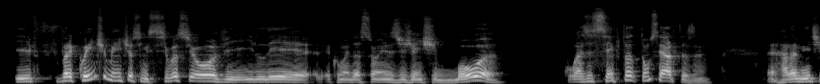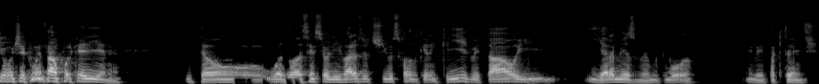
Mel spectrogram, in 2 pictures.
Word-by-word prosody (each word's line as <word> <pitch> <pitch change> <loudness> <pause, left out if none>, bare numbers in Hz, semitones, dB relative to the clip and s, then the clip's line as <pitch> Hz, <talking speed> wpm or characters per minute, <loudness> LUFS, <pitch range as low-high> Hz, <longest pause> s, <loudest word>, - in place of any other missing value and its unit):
e 135 +1 +1
frequentemente, 175 - +2
assim, 135 -4 -3
se 130 +4 -9
você 180 +2 0
ouve 150 -6 +5
e 115 +1 -1
lê 120 -2 +2 0.2
recomendações 115 0 -4
de 110 - -3
gente 115 0 -3
boa 100 - +4 0.6
quase 130 +2 -4
sempre 160 +4 -3
tá 205 - +2
estão 185 -2 -4
certas, 155 - +1
né. 90 -1 -12 0.6
É, - - -5
raramente, 135 +7 +1
vão 145 0 +1
te 140 +2 -2
recomendar 150 +2 +5
uma 145 - +3
porcaria, 135 -5 +1
né, 95 -2 -10 0.6
então, 110 +4 -1 0.3
o 120 - -1
Adolescence, 115 +3 -1
eu 135 - +3
li 120 0 0
vários 120 +1 +1
artigos 125 +1 -7
falando - - -5
que - - -6
era - - -5
incrível 125 -1 -4
e - - -8
tal, 70 +1 +1
e 245 - -5 0.4
e 110 -2 -3
era 115 +2 +3
mesmo, 110 -6 -2
é - - -7
muito 100 +1 -10
boa, 105 -4 -4 0.5
é - - -9
bem 100 - -6
impactante. 100 +2 -6
120 Hz, 180 wpm, -24 LUFS, 110-140 Hz, 0.6 s, ouve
